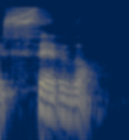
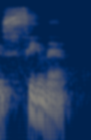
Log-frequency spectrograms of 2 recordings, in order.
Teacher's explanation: some countries and some parts of Spain, instead of making the th sound, make an S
